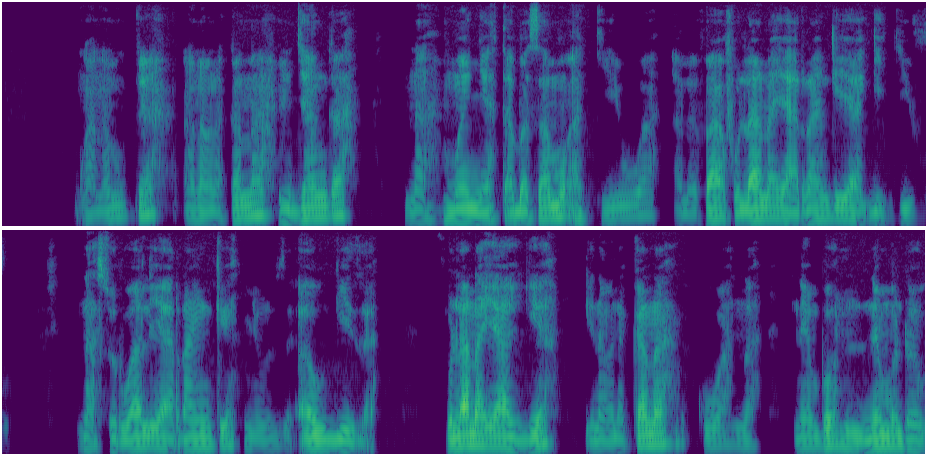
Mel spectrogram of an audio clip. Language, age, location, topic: Swahili, 25-35, Nakuru, health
